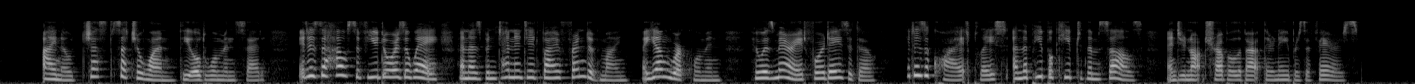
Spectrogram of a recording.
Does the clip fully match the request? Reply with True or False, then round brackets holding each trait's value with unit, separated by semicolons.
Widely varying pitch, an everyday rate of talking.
False (7.7 semitones; 235 wpm)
